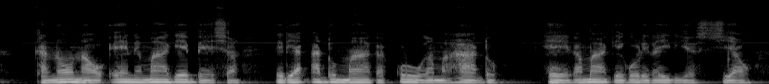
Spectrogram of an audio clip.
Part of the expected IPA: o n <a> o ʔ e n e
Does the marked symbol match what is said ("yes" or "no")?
yes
